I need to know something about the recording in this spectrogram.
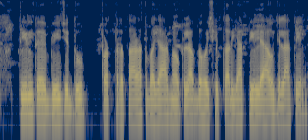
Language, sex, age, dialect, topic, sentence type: Maithili, female, 46-50, Eastern / Thethi, agriculture, statement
